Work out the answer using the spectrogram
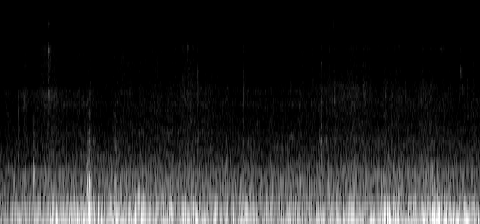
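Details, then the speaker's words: Maruti Ciaz driving after clutch plate, pressure plate and bearing replacement and oil leak repair: smooth even low rumble, no chatter, whine or clunks, quiet inside with good pickup; quiet clutch and drivetrain. "गाड़ी चल रही है, भाई; क्या आपको कोई आवाज सुनाई दे रही है? कार के अंदर बिल्कुल भी आवाज नहीं आती और इसकी पिकअप भी शानदार है।"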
